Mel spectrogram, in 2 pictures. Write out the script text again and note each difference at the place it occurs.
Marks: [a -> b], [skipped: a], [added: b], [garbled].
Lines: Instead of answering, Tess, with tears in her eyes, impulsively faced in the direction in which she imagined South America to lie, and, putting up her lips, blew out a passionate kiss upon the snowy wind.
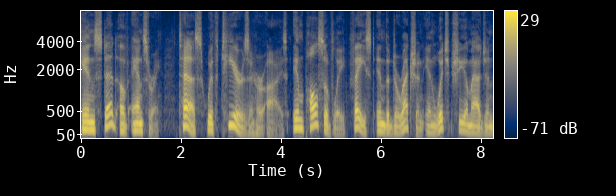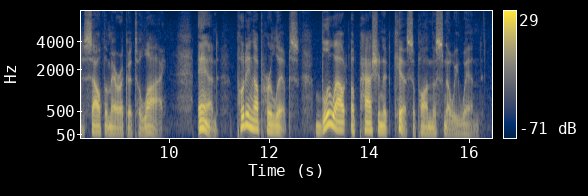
Instead of answering, Tess, with tears in her eyes, impulsively faced in the direction in which she imagined South America to lie, and, putting up her lips, blew out a passionate kiss upon the snowy wind.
